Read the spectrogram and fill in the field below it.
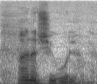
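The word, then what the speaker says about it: Hanna Schygulla: En su filmografía, llena de personajes femeninos inolvidables, hay que destacar algunas actrices con las que trabajó intensamente, como Hanna Gigula, ¿cómo se pronuncia? – Hanna Gigula. – Ahí está.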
